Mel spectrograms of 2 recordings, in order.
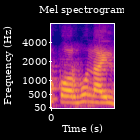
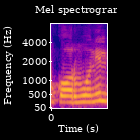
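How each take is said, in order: First: कार्बोनाइल with "-nile" as the last syllable; -nile ending. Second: कार्बोनिल with "-nil" as the last syllable; -nil ending. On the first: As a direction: end कार्बोनाइल with an "eye" sound before l. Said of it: "कार्बोनाइल भी बोल सकते हैं". (कार्बोनाइल में आखिरी ध्वनि "नाइल") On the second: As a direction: end कार्बोनिल on "nil", no "eye" sound. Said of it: "कार्बोनिल भी बोल सकते हैं". (कार्बोनिल में आखिरी ध्वनि "निल") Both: Shown as a demonstration.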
